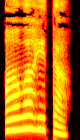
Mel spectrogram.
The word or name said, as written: ಅವಹಿತ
